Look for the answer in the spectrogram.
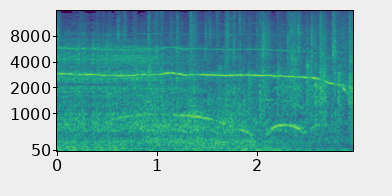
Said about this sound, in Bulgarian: Аплодисменти малко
